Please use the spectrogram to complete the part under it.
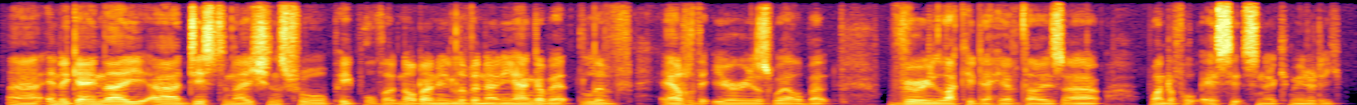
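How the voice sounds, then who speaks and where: A middle-aged man with a New Zealand accent, a local board member giving earnest, halting answers in a podcast interview. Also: on the low side, flat delivery, darkish tone, dry recording, clean studio sound.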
